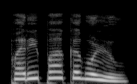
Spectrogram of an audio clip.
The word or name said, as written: ಪರಿಪಾಕಗೊಳ್ಳು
